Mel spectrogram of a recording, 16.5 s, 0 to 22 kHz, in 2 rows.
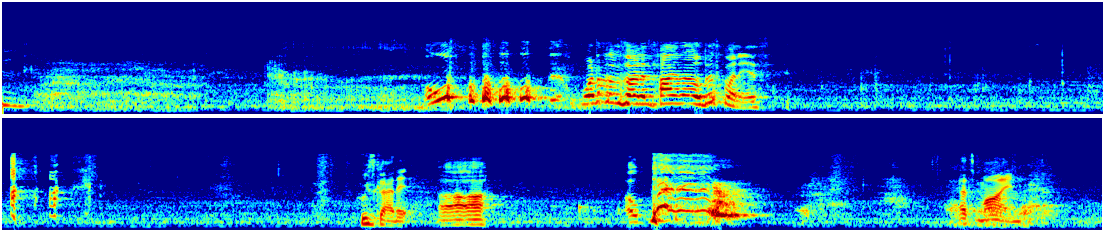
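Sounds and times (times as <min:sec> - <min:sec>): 
dog growling over a bone: 0:00.1 - 0:04.3
speech: 0:04.4 - 0:05.9, 0:11.0 - 0:12.0, 0:12.9 - 0:13.7, 0:15.4 - 0:16.2
dog barking: 0:13.6 - 0:14.0.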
